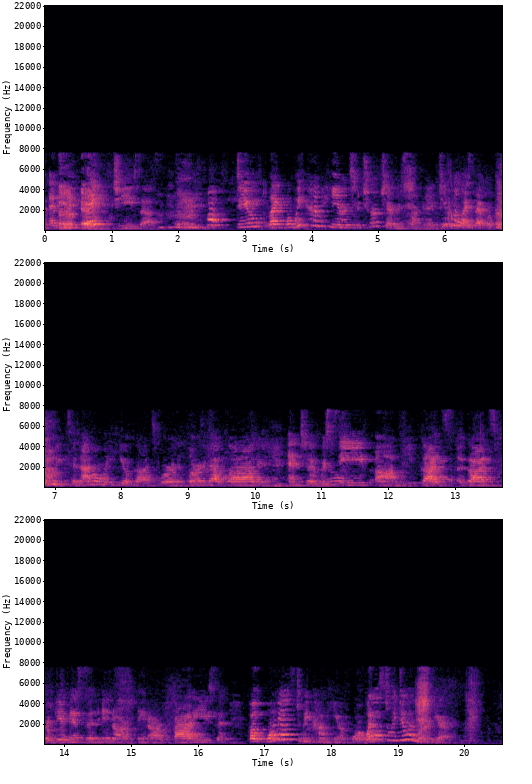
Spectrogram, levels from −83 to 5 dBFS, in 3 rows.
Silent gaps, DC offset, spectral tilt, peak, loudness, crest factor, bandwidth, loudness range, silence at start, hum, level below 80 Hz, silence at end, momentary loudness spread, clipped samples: none; under 0.1%; -3 dB/octave; -8 dBFS; -29 LUFS; 22 dB; 8 kHz; 3 LU; 0 s; none; -70 dBFS; 0.35 s; 12 LU; under 0.1%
